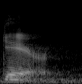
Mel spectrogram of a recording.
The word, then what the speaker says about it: ger: Uh, the Hebrew word that most closely captures the English concept of a stranger is a word that's pronounced ger ger.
